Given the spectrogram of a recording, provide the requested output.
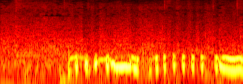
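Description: A pigeon gives low, throaty cooing, a soft rolling burst followed by several quick pulsed coos and a final drawn-out note.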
